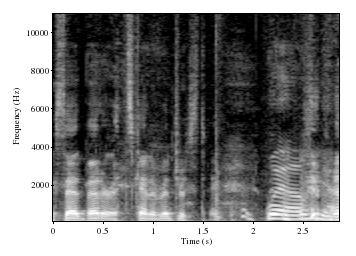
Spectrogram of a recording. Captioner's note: laughing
